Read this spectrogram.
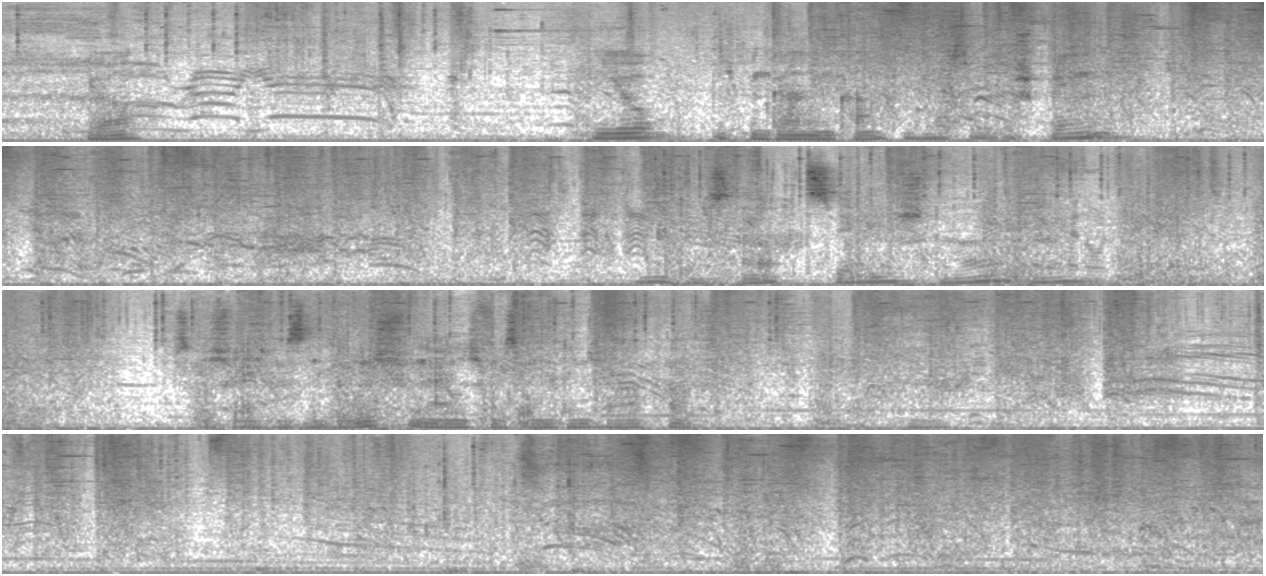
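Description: Game combat sounds of slashing blows and impacts clatter rapidly.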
